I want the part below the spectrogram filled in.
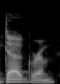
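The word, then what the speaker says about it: Dougram: It's got to be Dugrum. – Yeah, sure, because it's piloted by Doug.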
